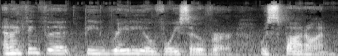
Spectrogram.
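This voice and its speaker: A woman's voice: lowish voice, a little slow, darkish tone. A woman giving an effusive, emphatic spoken review as an audience member. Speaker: film festival audience member. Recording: faint background noise.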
